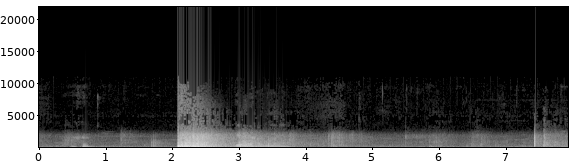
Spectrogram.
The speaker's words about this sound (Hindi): तो क्या करेंगे इस पटाखा के बीच? हम क्या यह चर्चा कर सकेंगे? मेरा ख्याल नहीं, मेरा तो संभव नहीं होगा। तो चलिए, हम केवल कीर्तन ही करते हैं आज। ये जो आवाज है ये केवल कीर्तन से ही इसको हम अवरोध कर सकते हैं।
